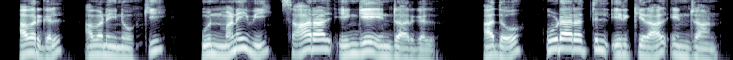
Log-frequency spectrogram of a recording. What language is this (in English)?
Tamil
